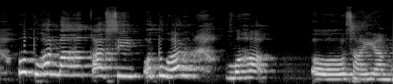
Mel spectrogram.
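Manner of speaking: mocking a complacent believer; mock pious gush.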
